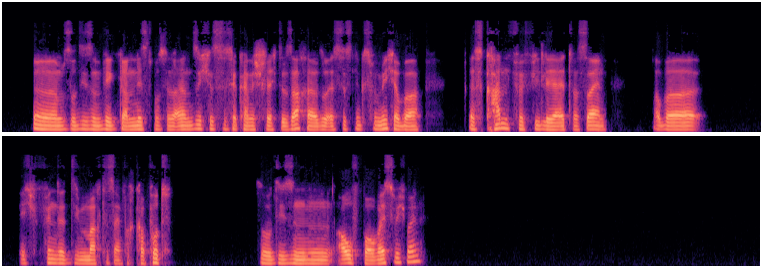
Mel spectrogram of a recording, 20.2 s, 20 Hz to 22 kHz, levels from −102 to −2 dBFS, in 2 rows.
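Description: Between 1.91 and 1.97 s, and again from 1.99 to 2.04 s, there is short concealed packet loss. About 40 ms, then 20 ms, never arrived in time. The receiver extended the preceding speech to cover each hole, which leaves a brief smear and wobble where the real signal should be.

Interleaved with these, a lost packet was rebuilt from error correction at 1.95 to 1.97 s, then three lost packets across 2.04 to 2.14 s, and again one at 3.06 to 3.08 s. The decoder played a low-bitrate copy carried in the following packet, so nothing drops out. Those stretches sound rougher and noisier than the surrounding audio.

From 7.9 to 15.2 s there are scattered short gaps, roughly seven, the longest around 30 ms. Each was patched by continuing the previous sound, leaving isolated ticks and small hiccups amounting to about 1% of that span.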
